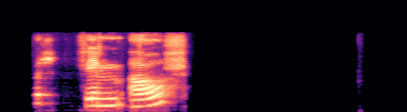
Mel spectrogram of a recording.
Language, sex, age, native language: Icelandic, female, 70-79, Icelandic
